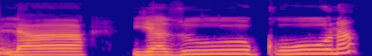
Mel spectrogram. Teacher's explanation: لام کے بعد الف مدہ ہے، اس لیے لام کو کھینچنا ہے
